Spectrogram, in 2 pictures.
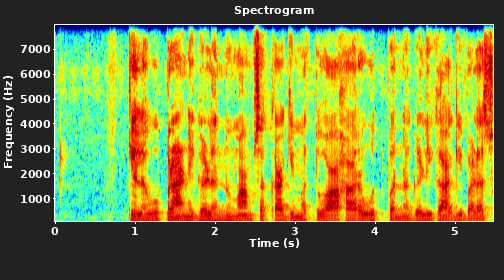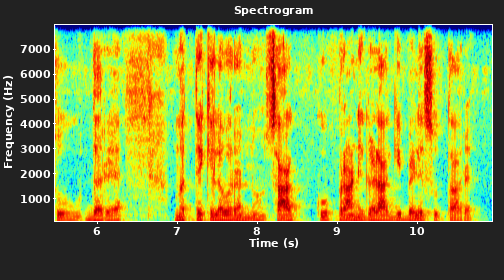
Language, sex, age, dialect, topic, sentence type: Kannada, male, 18-24, Mysore Kannada, agriculture, statement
